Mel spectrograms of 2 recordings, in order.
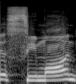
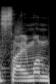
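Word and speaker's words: Simon: है वो है जॉर्ज सिमोन, चाहे साइमन बोलते हैं, साइमन पढ़िए चाहे सिमोन पढ़िए, ठीक है, ओम को बोलते हैं।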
